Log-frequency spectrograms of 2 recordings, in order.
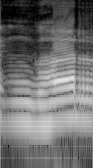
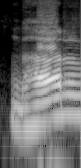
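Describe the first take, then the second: First: Said in the usual way. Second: घर pushed through the nose, lower; घर voiced through the nose; nasal demo. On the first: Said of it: "नाक में से सुर निकालना". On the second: Shown as a demonstration. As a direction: say घर nasally like a student. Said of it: "नाक में ही से बोलते हैं".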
